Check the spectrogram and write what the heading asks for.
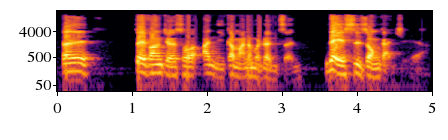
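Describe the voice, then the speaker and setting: A man tells family stories in a casual chat. His voice is bright and slightly breathy. He rambles through fillers and restarts. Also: medium pitch. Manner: storytelling, many fillers and restarts. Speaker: podcast co-host.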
